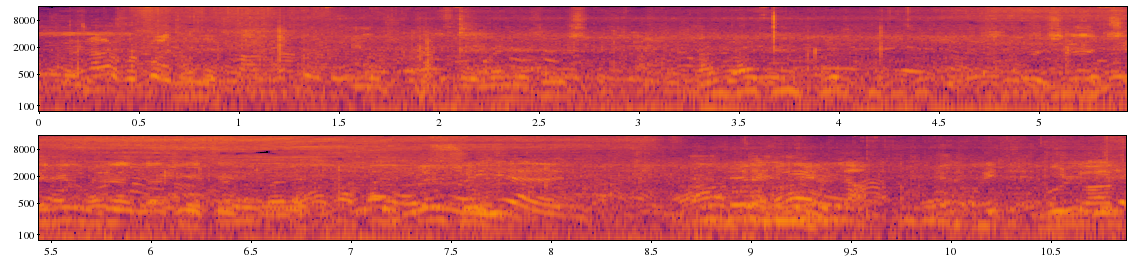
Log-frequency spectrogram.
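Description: A crowd of men talk over each other outdoors.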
